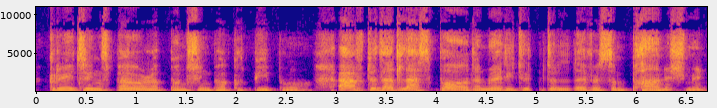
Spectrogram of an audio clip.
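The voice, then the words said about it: Mob boss character voice. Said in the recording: “do a mob boss voice.”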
